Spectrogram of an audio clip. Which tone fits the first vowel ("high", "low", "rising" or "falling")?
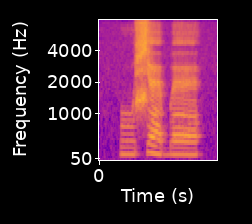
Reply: low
